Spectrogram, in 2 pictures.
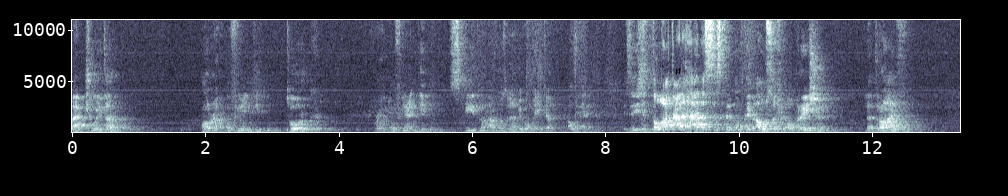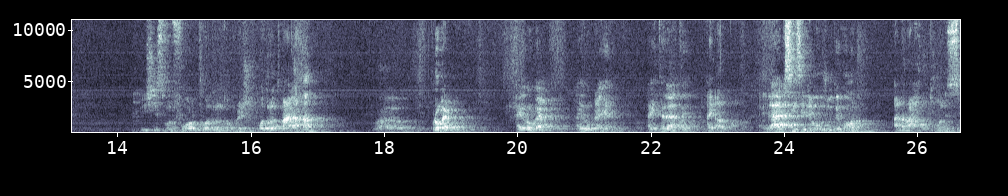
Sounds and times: Speech: 0:00.0 - 0:01.0, 0:01.9 - 0:12.8, 0:14.2 - 0:26.6.

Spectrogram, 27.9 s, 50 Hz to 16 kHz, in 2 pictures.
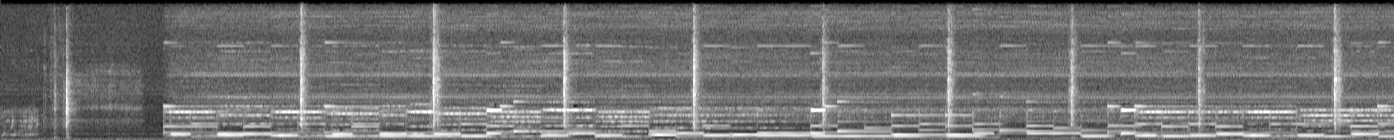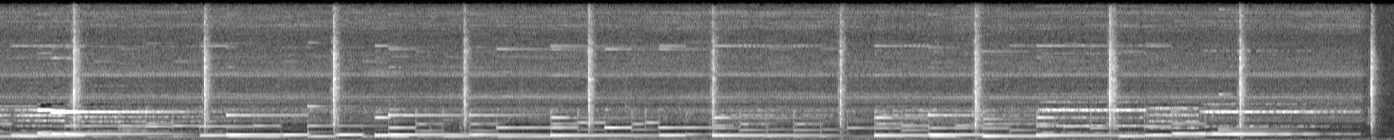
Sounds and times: Music: 0:01.6 - 0:27.6.

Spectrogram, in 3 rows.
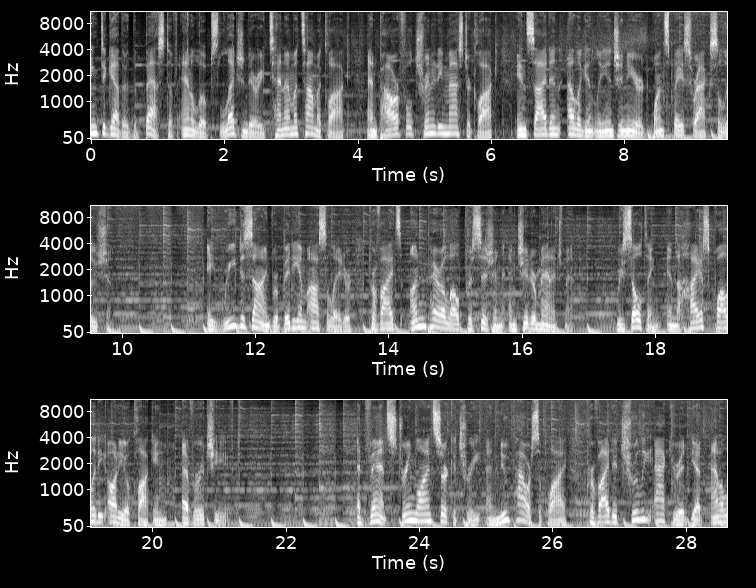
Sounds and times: Speech: 0:00.0 - 0:09.9, 0:11.3 - 0:16.8, 0:17.4 - 0:21.2, 0:23.1 - 0:28.6
Music: 0:00.0 - 0:28.6.

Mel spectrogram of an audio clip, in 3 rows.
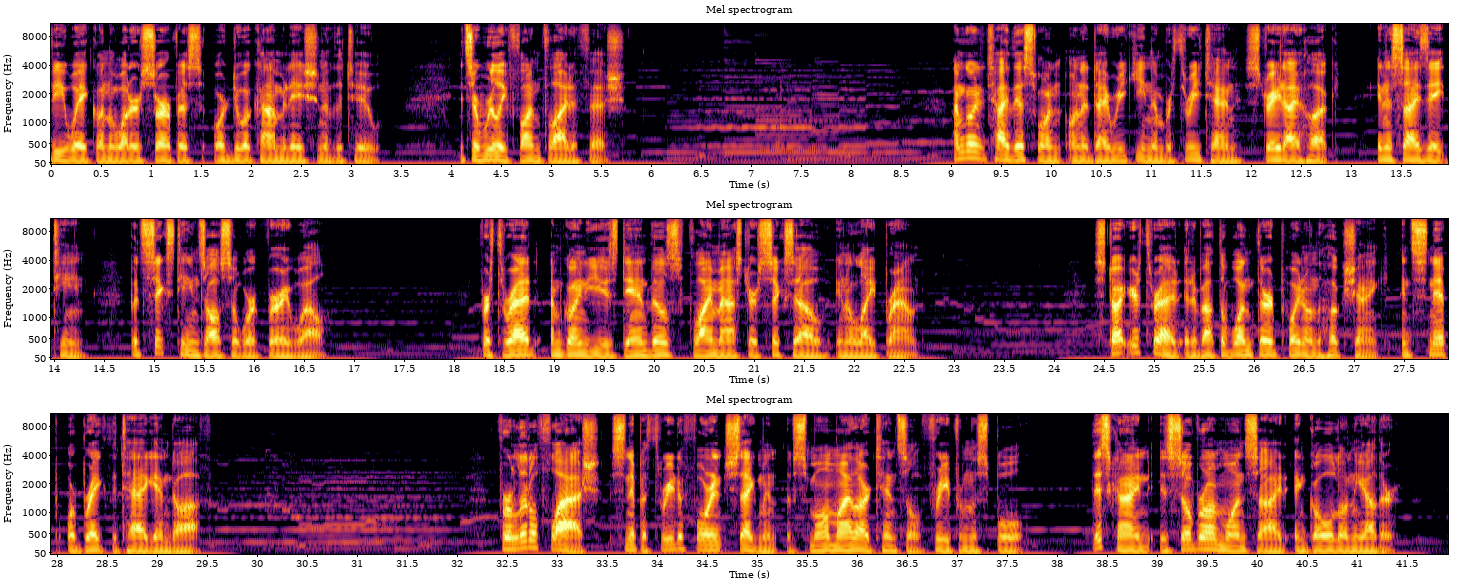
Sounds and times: Speech: 0:00.0 - 0:03.3, 0:04.1 - 0:05.8, 0:09.0 - 0:16.8, 0:18.2 - 0:22.7, 0:24.4 - 0:29.5, 0:32.4 - 0:37.7, 0:38.4 - 0:41.4
Music: 0:00.0 - 0:41.9.

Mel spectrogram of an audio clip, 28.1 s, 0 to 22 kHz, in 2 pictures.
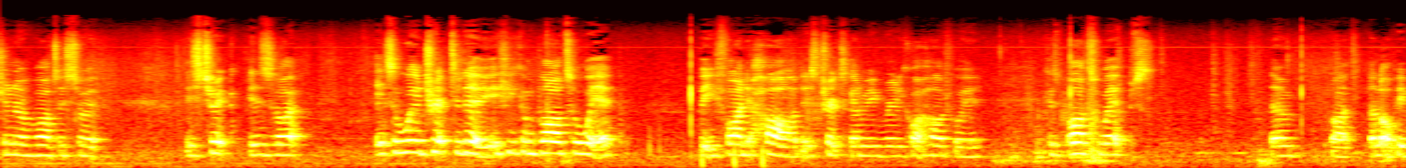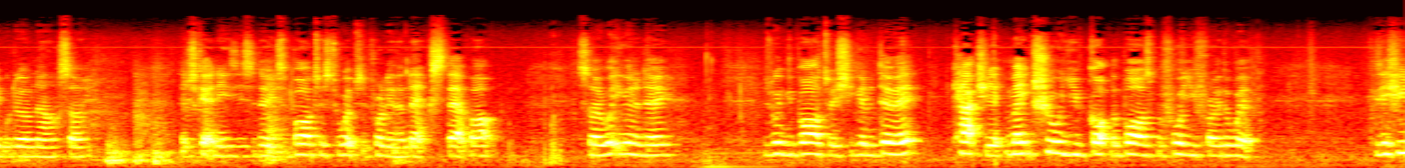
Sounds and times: Speech: 0:00.0 - 0:01.1, 0:01.8 - 0:03.1, 0:03.8 - 0:06.3, 0:07.0 - 0:11.6, 0:12.6 - 0:15.1, 0:15.8 - 0:19.1, 0:19.8 - 0:20.9, 0:21.7 - 0:26.7, 0:27.8 - 0:28.1.

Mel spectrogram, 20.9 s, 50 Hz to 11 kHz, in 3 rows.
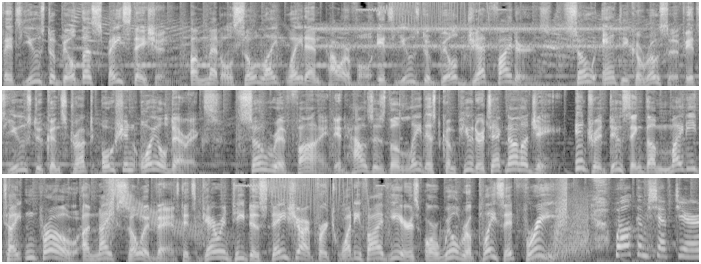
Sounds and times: Music: 0:00.0 - 0:20.9
Speech: 0:00.0 - 0:20.9.

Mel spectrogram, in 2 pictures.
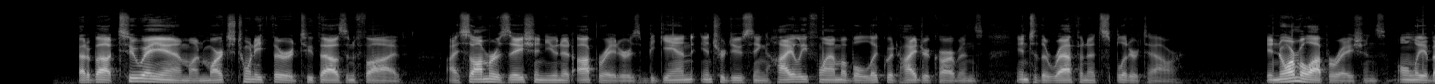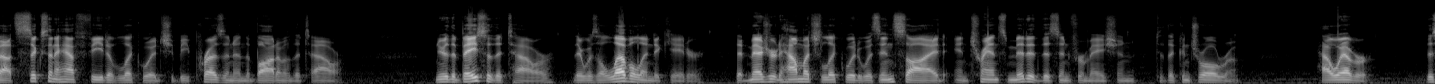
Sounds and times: Speech: 0:00.8 - 0:11.8, 0:12.7 - 0:17.8, 0:18.7 - 0:26.8, 0:27.6 - 0:28.7.

